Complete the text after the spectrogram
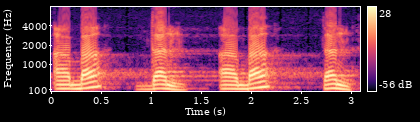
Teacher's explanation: یہاں پر غنہ نہیں ہوگا کیونکہ تنوین کے بعد حروف حلقی کا حمزہ آ رہا ہے. حروف حلقی کا حمزہ آ رہا ہے اور حروف حلقی کا حمزہ آ جائے تو وہاں غنہ نہیں ہوتا. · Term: اظہار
